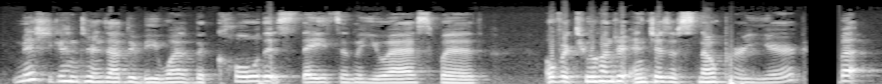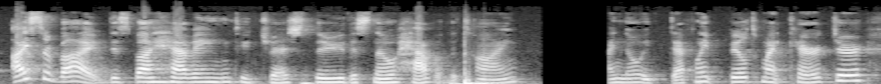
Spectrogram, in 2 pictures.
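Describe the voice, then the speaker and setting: Middle-aged woman, Taiwanese accent, second-language English, slightly low voice, earnest storyteller. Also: darkish tone. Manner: earnest, reflective, slow and careful. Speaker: guest, marketing consultant. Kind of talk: podcast interview storytelling.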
